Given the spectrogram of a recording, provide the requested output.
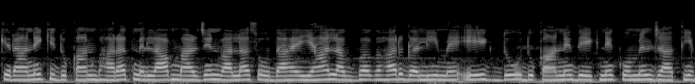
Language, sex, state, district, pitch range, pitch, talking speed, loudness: Hindi, female, Chhattisgarh, Raigarh, 205-220 Hz, 210 Hz, 190 wpm, -22 LUFS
